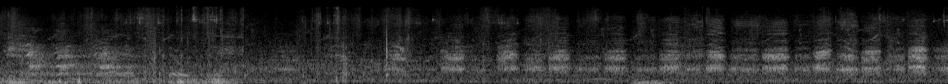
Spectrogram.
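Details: Female Dogo Canario pup Cali de la Arena barking during protection training, schutzdienst: a run of short barks repeated about twice a second in the second half, with a person talking over them and handling noise.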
